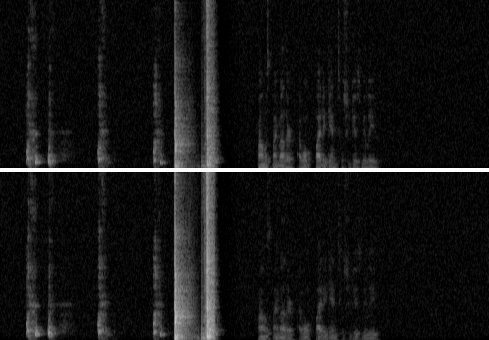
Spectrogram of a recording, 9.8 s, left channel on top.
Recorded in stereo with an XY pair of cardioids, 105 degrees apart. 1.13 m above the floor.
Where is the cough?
20° right, 4 m.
